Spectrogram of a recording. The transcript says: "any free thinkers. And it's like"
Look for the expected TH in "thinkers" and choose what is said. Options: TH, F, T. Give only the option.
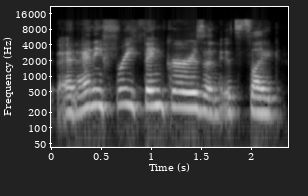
TH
